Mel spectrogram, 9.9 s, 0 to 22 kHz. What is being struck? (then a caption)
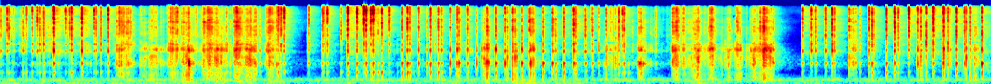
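Metal biscuit tin lid. Long nails rapidly scratch and tap a teal metal lid with raised rings and a gold emblem, resting on a hollow biscuit tin. The result is a fast stream of sharp, bright clicks and scratchy rasps with a metallic ring around 1.8 kHz that dies away almost instantly. Two brief pauses break up the run.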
